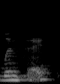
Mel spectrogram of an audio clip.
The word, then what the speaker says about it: Lindsay: So my parents tried to get creative with my name. So it's actually pronounced Lindsay, but call me Linds.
